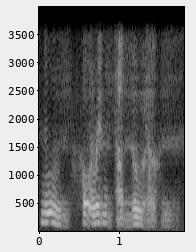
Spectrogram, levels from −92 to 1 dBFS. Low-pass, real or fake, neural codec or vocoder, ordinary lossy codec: 3.6 kHz; fake; codec, 16 kHz, 0.5 kbps, FreqCodec, smaller model; none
